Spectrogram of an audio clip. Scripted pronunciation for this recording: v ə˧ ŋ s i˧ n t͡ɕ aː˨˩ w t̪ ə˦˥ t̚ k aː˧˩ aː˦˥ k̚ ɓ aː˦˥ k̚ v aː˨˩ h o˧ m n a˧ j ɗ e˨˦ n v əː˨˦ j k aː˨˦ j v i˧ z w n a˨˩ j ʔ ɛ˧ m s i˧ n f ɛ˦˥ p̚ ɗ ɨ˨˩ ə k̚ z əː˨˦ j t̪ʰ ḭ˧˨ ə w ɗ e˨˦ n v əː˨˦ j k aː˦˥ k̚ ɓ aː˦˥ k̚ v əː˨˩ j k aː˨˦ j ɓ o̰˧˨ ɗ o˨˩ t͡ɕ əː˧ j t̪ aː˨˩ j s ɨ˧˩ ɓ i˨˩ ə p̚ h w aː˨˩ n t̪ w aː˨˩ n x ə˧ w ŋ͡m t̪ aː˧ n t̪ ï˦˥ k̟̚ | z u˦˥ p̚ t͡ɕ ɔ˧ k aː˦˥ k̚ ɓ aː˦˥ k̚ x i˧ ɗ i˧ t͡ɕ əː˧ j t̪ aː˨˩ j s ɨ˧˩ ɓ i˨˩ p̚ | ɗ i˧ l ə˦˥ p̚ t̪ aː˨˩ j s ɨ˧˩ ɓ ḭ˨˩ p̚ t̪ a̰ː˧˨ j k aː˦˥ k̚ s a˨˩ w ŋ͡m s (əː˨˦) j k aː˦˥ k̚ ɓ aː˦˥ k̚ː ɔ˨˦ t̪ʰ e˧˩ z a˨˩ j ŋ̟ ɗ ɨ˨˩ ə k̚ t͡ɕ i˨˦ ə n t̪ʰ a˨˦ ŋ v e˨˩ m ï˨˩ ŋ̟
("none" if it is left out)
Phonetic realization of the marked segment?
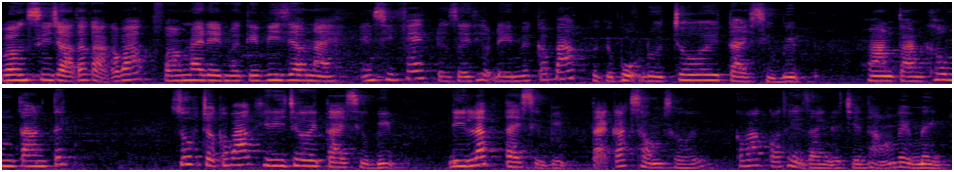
əː˨˦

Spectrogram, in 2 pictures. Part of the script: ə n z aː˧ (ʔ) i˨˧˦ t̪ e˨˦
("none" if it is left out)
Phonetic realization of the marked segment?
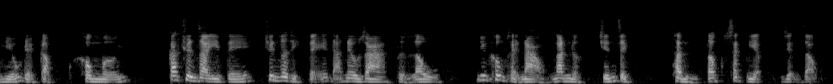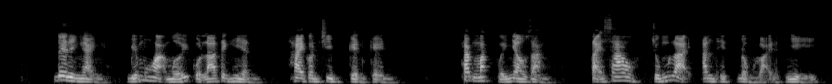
ʔ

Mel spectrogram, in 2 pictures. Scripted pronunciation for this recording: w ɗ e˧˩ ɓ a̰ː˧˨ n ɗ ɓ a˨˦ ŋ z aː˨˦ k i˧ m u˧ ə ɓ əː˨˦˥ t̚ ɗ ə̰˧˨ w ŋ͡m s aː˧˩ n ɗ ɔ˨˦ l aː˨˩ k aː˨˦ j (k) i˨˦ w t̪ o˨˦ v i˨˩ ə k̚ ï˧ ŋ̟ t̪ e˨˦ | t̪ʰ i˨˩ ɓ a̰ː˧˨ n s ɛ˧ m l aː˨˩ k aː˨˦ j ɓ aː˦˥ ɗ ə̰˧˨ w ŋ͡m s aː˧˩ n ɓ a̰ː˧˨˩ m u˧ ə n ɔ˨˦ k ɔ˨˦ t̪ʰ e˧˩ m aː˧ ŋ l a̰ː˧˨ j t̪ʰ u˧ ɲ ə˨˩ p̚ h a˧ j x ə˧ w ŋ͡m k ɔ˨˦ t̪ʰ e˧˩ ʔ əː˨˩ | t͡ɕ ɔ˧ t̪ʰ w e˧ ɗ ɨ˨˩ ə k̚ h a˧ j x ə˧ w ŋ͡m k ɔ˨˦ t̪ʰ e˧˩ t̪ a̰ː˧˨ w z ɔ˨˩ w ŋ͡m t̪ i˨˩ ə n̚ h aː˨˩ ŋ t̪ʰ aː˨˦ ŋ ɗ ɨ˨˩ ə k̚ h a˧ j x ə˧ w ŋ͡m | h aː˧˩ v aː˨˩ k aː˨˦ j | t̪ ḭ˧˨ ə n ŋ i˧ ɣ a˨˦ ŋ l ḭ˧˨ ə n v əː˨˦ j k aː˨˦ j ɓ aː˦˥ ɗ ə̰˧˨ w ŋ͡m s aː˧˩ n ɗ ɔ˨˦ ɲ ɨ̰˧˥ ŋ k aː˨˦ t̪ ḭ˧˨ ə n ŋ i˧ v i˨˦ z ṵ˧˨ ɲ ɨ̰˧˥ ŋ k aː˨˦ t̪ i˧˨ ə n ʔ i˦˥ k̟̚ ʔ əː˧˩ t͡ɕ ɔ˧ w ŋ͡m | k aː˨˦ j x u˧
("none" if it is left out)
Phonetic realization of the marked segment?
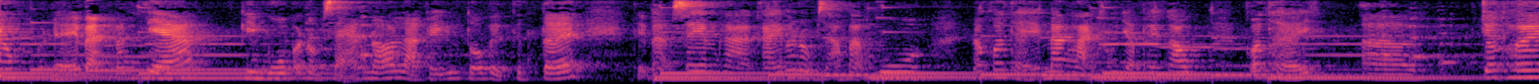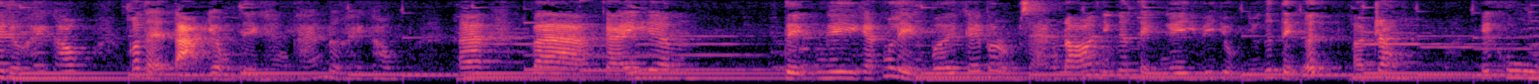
ʔ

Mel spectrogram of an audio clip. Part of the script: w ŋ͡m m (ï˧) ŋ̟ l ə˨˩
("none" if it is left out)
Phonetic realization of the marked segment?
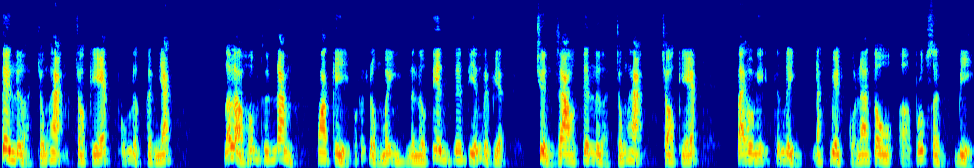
ï˧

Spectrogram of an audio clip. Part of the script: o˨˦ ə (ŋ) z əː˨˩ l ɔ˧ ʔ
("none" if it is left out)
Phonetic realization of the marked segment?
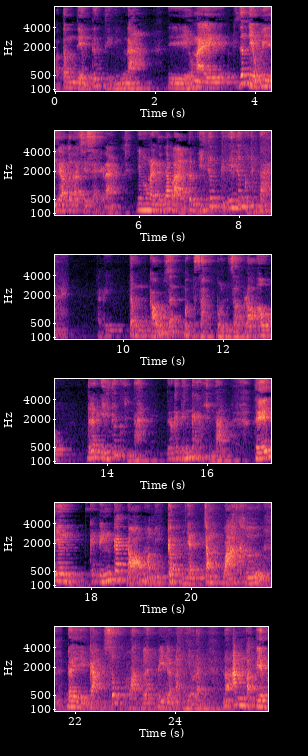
n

